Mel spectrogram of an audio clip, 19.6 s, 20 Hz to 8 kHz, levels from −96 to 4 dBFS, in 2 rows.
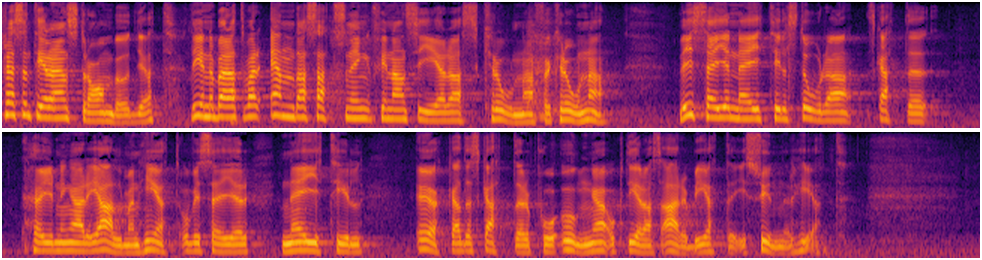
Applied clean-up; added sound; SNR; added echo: none; none; none; none.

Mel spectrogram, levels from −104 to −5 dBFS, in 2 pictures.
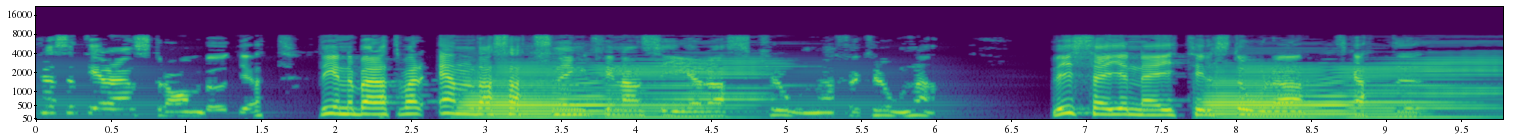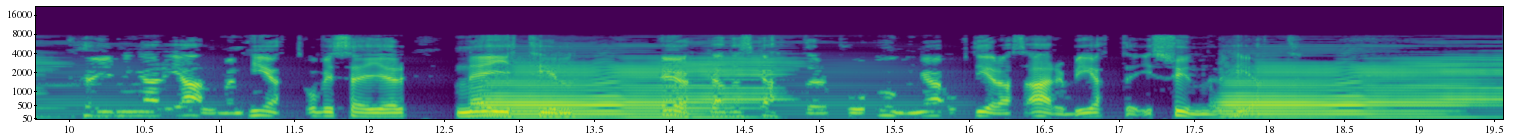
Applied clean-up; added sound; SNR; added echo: classical method spectral subtraction.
